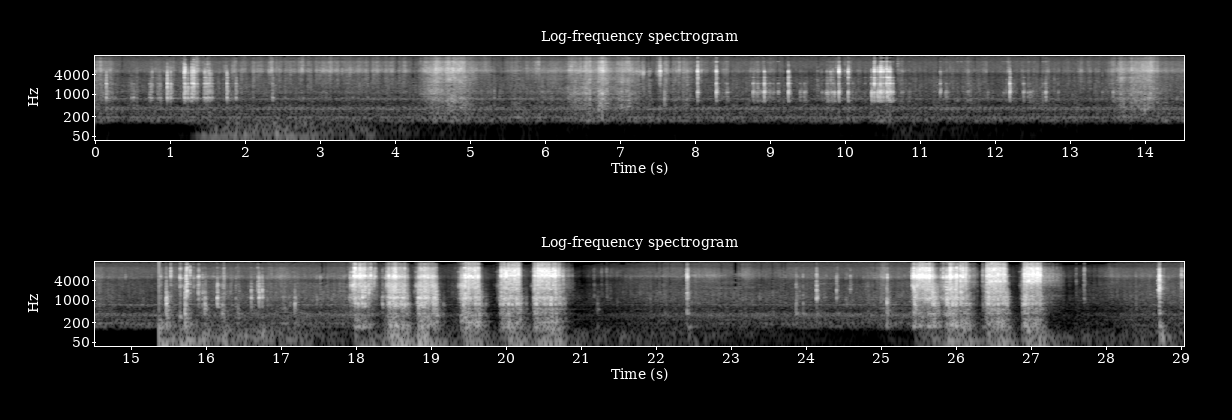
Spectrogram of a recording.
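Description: Socket tools working on bolts on a car's gearbox casing. Scattered metallic clicks and scrapes come first, then two runs of about five short, loud bursts each in the second half, over a steady low hum.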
